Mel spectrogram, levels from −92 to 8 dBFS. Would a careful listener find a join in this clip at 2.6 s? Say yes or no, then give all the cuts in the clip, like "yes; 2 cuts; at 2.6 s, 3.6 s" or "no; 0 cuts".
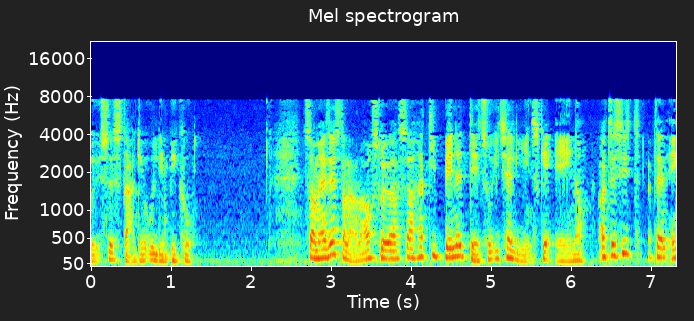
yes; 2 cuts; at 2.6 s, 6.2 s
